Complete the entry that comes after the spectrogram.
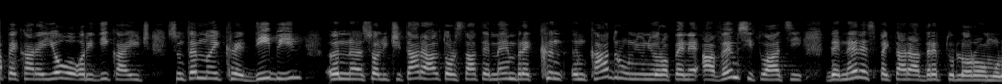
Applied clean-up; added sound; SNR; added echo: none; none; none; none.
